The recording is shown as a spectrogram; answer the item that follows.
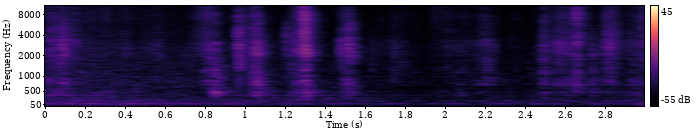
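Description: A deck of Lord of the Rings: Journeys in Middle-Earth damage cards being shuffled up close, a quiet run of quick riffling clicks and flutters in short uneven bursts.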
